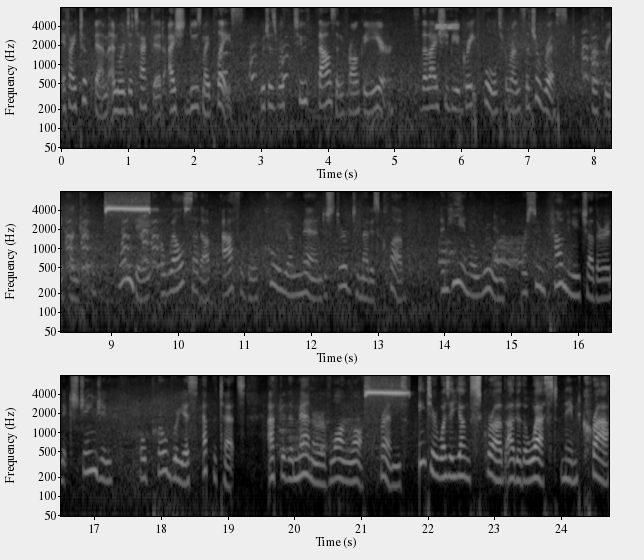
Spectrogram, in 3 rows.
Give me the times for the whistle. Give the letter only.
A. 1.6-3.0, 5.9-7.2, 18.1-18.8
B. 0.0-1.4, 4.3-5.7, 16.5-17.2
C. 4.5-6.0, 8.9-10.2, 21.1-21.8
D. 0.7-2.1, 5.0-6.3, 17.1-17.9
C.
